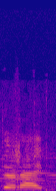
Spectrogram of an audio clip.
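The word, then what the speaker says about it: De Rijp: How do we pronounce it again? Yanka. The rape.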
